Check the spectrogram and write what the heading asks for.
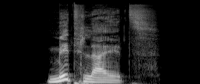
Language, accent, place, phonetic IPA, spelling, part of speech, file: German, Germany, Berlin, [ˈmɪtˌlaɪ̯t͡s], Mitleids, noun, De-Mitleids.ogg
- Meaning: genitive singular of Mitleid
